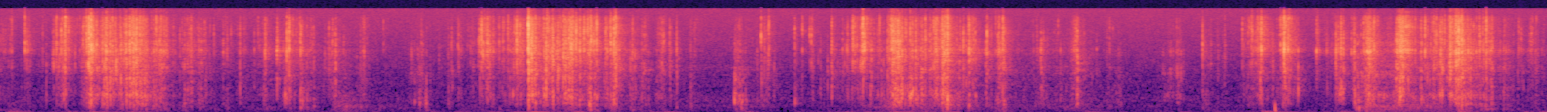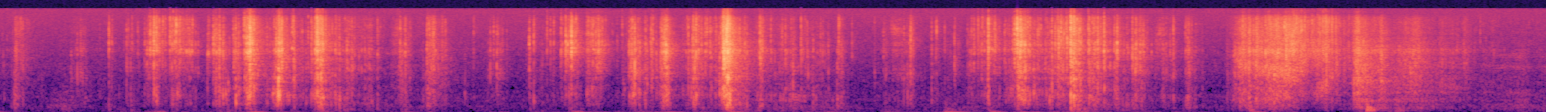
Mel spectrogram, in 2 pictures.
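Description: Wrappers of Panini Select football card packs being torn open and crinkled by hand, one rustling, crackling burst every three to four seconds, about eight in all.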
